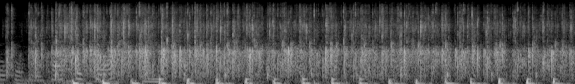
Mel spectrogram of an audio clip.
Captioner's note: audience applauding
